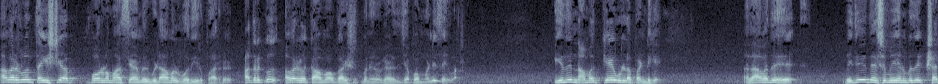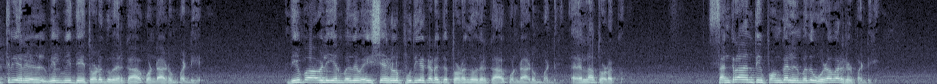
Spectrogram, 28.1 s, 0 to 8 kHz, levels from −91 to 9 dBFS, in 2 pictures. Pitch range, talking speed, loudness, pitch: 150-195 Hz, 85 wpm, -12 LUFS, 175 Hz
